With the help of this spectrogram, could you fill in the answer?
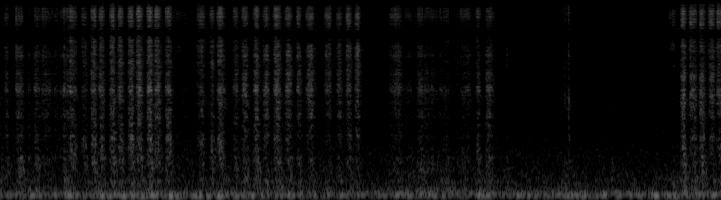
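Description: The felt tip of a blue Sharpie marker rubs across a thin paper coloring page on a clipboard in quick coloring strokes. Soft, dry scratching comes in rapid bursts with a bright, high hiss, over a quiet low hum. The strokes pause briefly and then resume.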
